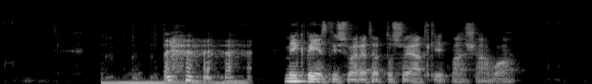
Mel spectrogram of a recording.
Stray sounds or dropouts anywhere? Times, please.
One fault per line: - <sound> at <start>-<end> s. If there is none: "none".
- laugh at 1.0-2.6 s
